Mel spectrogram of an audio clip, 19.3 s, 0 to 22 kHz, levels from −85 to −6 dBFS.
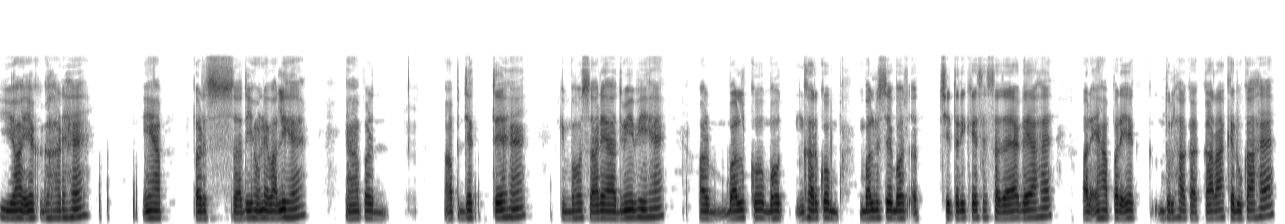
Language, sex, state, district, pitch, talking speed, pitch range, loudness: Hindi, male, Bihar, Samastipur, 130 Hz, 150 wpm, 125-135 Hz, -17 LUFS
